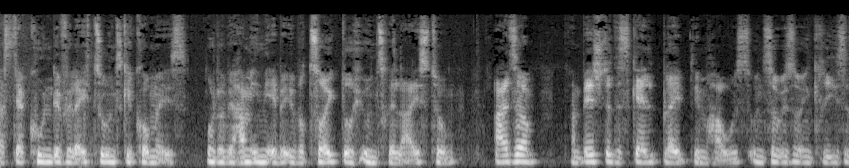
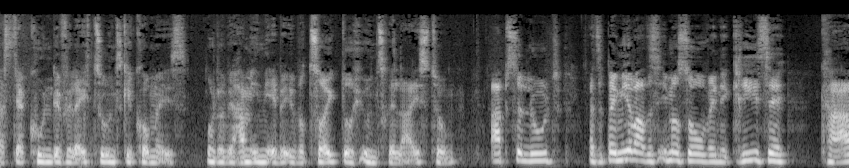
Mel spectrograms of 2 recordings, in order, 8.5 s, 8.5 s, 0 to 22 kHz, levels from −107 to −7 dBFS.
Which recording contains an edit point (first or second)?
second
